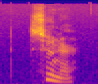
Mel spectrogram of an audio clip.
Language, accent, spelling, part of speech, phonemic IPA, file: English, US, sooner, adjective / adverb, /ˈsunɚ/, En-us-sooner.ogg
- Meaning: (adjective) comparative form of soon: more soon; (adverb) rather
